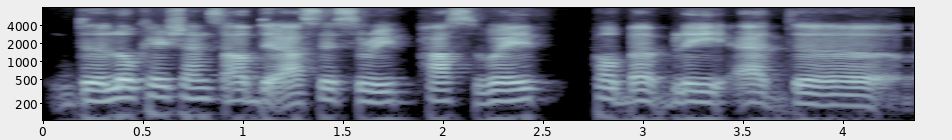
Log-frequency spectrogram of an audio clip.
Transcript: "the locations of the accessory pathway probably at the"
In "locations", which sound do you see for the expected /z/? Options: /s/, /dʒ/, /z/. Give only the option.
/s/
